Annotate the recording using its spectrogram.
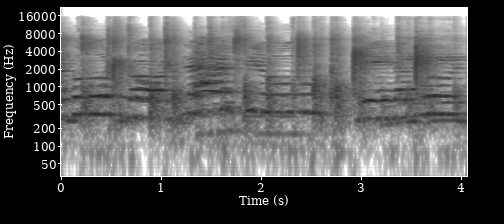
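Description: Several people clapping steadily in time, about three claps a second, along with group singing of a birthday song.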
